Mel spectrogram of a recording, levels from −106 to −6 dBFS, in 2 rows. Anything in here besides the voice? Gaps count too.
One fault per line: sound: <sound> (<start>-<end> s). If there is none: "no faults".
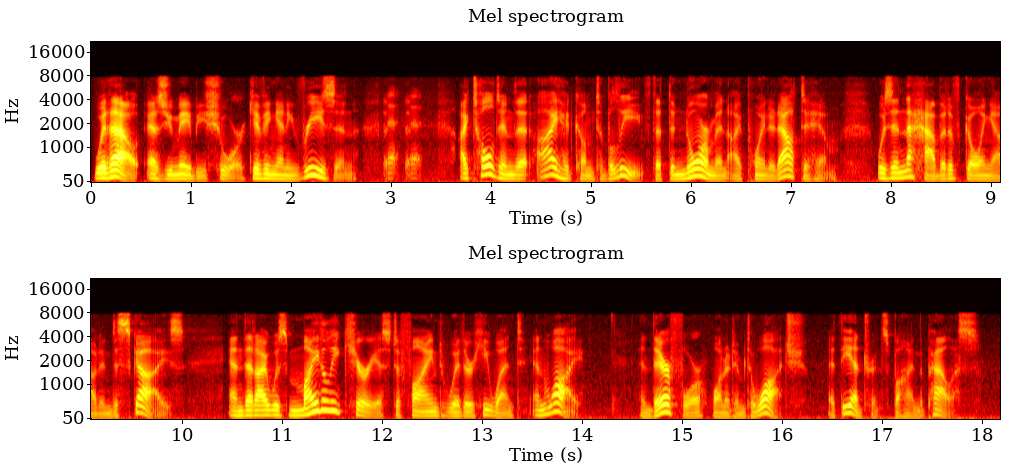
sound: laugh (2.9-3.3 s)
